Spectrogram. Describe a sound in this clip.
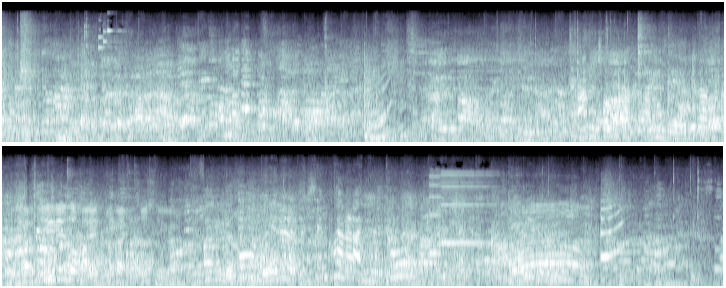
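Chopsticks clink against plates and bowls.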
